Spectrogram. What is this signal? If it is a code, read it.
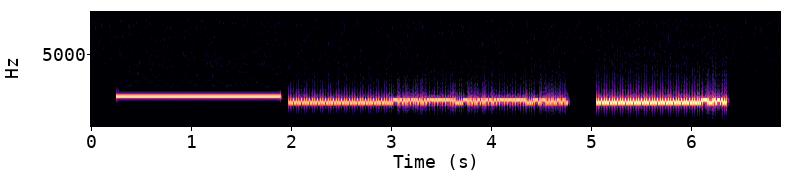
Fax machine handshake, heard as a long tone and a warble.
